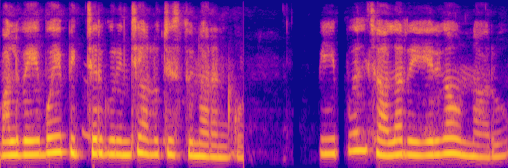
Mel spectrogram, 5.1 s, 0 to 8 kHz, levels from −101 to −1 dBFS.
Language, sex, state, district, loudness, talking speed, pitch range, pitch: Telugu, female, Andhra Pradesh, Anantapur, -16 LUFS, 120 wpm, 235-265 Hz, 245 Hz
